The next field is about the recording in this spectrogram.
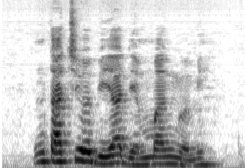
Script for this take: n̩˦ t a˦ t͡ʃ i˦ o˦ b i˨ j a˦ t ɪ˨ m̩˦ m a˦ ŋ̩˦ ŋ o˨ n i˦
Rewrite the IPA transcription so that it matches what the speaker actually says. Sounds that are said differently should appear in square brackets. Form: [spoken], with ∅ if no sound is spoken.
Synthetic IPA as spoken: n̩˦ t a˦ t͡ʃ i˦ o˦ b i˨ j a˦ [d] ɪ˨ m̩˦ m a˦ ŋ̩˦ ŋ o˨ [m] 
